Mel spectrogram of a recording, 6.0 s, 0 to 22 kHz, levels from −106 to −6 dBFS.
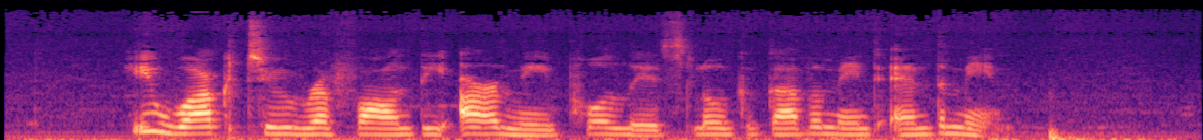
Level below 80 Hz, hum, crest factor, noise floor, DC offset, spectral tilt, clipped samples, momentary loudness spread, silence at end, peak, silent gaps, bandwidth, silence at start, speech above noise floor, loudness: -42 dBFS; none; 18 dB; -40 dBFS; under 0.1%; -6.5 dB/octave; under 0.1%; 14 LU; 0.3 s; -2 dBFS; none; 15 kHz; 0.1 s; 20 dB; -20 LUFS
